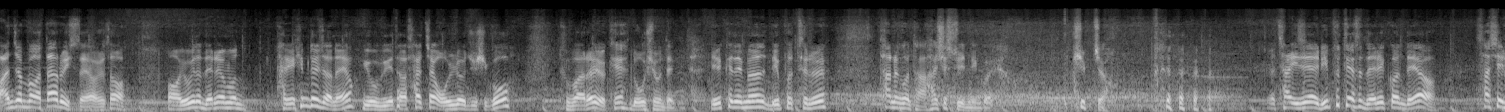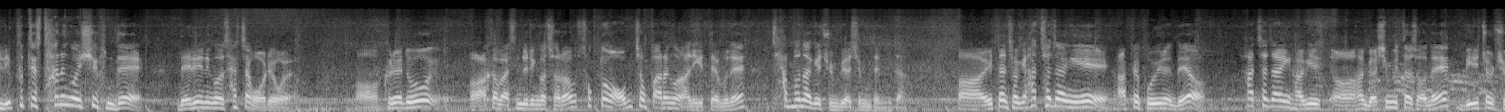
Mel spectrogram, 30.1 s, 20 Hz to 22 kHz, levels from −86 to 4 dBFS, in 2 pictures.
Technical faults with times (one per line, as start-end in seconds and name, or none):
7.53-8.31 scattered short gaps
8.87-9.75 jitter buffer slow-down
